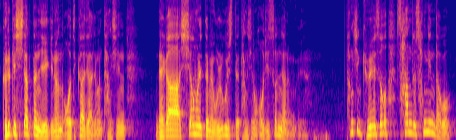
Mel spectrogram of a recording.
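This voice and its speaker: A middle-aged man stands as a church elder and gives his testimony in a very lively, rising and falling voice. He jumps from loud, pressing bursts to hushed asides. He often asks a question and answers it himself. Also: medium pitch, a little fast. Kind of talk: testimony sermon.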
